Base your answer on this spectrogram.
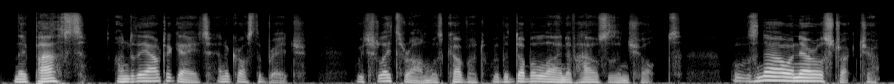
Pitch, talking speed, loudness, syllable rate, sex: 125 Hz, 195 wpm, -19 LUFS, 5.8 syllables/s, male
